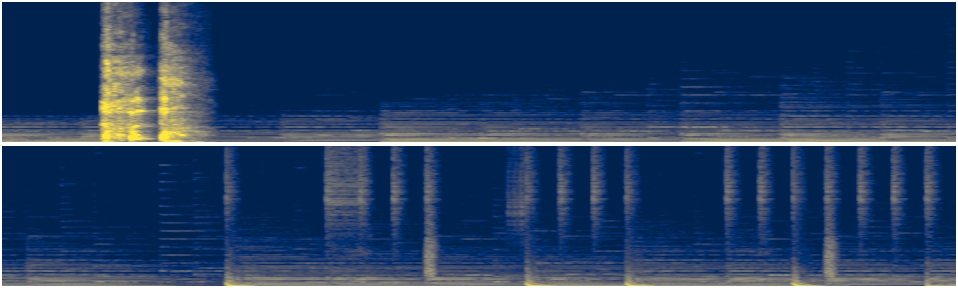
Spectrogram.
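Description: A man gives a short, harsh burst of coughing near the start, then it fades to quiet background sounds with a few soft knocks later on.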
